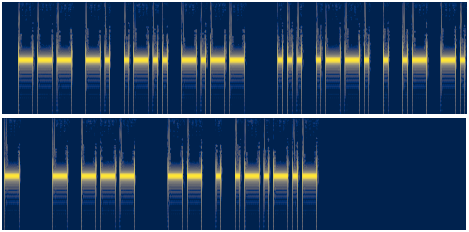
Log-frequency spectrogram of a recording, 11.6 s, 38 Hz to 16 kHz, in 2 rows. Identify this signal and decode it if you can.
Morse code, heard as a keyed tone, about 20 wpm, 700 Hz. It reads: ONLY SPEAK TO ME.
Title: Sentences from Top 1100 Words 20wpm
